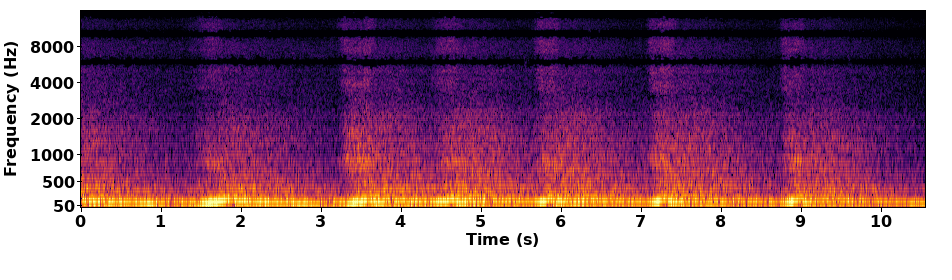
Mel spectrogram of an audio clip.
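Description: Carbureted V8 fed by a Holley 4160 four-barrel carburetor, warmed up to operating temperature with the choke open, idling while the throttle linkage is blipped by hand. About six short revs, each a quick rise in pitch that drops back to idle, come roughly every one and a half seconds.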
